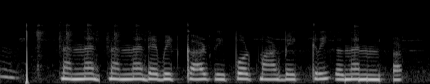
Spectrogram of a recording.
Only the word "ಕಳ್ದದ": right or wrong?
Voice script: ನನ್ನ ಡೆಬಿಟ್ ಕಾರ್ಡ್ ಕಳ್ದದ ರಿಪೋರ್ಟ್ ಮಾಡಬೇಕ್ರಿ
wrong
